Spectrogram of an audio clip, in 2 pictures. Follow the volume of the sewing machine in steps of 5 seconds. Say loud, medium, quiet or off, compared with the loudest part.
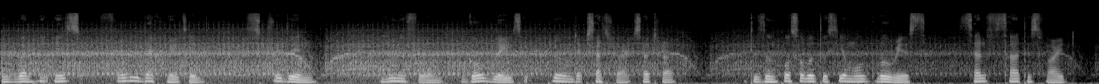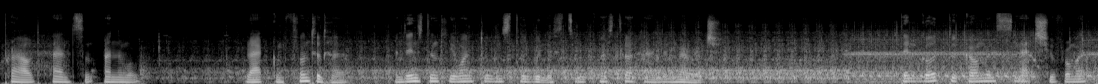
loud, medium, quiet, loud, loud.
